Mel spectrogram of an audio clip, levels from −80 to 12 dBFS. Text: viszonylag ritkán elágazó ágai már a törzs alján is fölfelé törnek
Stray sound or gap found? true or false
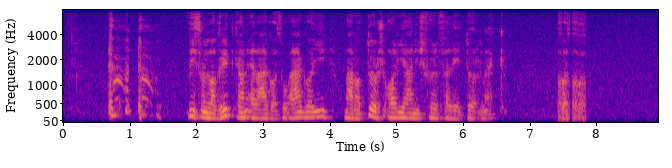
true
